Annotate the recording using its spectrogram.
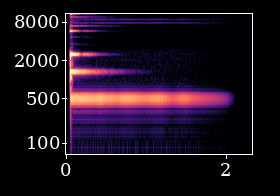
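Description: A single bell-like ding, struck once: one low ringing tone with brighter overtones that die away first, fading over about two seconds until it is cut off.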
